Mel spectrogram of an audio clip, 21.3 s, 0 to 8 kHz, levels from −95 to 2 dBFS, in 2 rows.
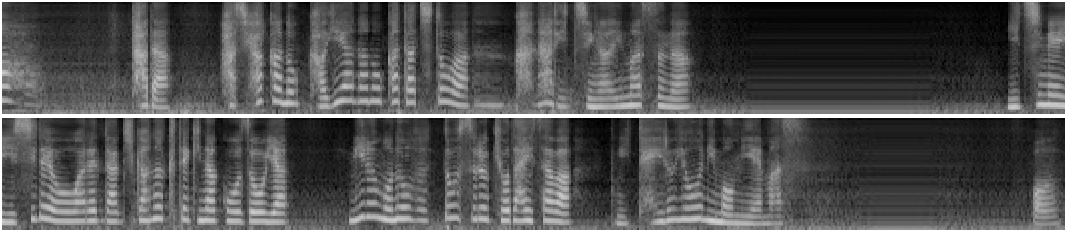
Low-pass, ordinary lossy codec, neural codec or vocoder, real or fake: none; none; codec, 16 kHz, about 1 kbps, DyCAST, with the encoder's durations; fake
